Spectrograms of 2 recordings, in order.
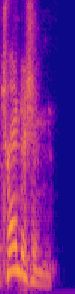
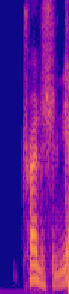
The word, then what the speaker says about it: Trandoshan: Is it Tadoshian? Is that it? – Oh, the Trandoshan. – Trandoshan. Yeah, yeah, yeah.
